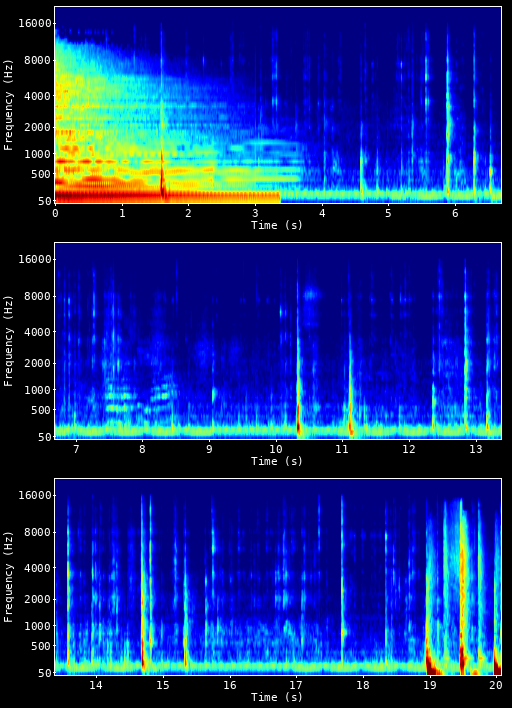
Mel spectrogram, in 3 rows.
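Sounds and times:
loud music: 0:00.0 - 0:03.7, 0:19.0 - 0:20.0
low hum: 0:00.0 - 0:04.0.

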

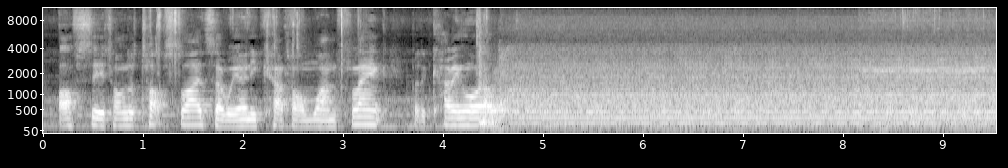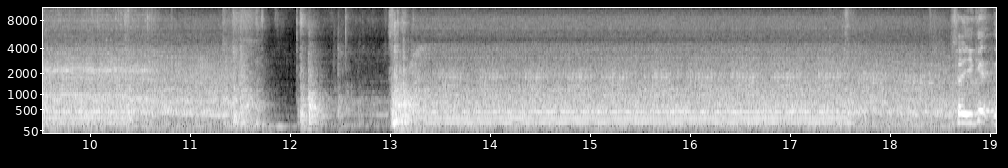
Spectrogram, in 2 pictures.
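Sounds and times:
machine clunk: 0:04.3 - 0:04.7, 0:11.3 - 0:13.4
lathe motor humming: 0:04.4 - 0:11.6, 0:13.0 - 0:19.0
lathe spindle winding down: 0:04.5 - 0:11.6, 0:13.0 - 0:19.0.

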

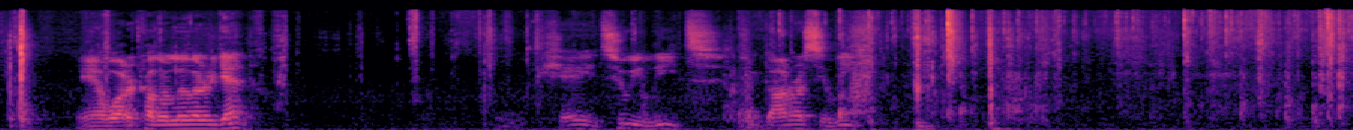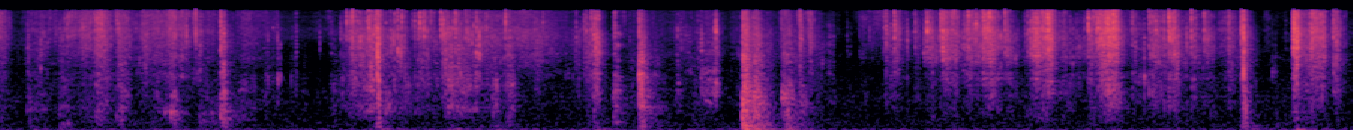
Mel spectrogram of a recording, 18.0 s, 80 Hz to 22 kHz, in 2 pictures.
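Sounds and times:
card pack wrapper tearing: 0:05.8 - 0:18.0
plastic shrink wrap crinkling: 0:05.8 - 0:18.0.

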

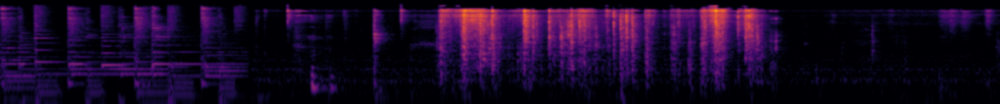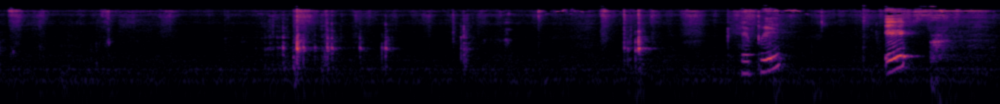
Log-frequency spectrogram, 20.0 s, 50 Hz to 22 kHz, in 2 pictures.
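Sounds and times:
paper bag crinkling: 0:04.4 - 0:07.8.

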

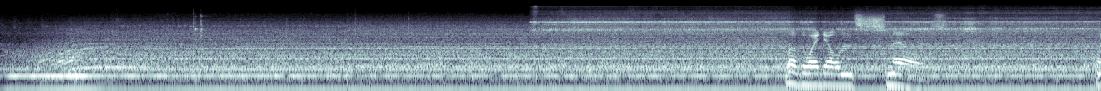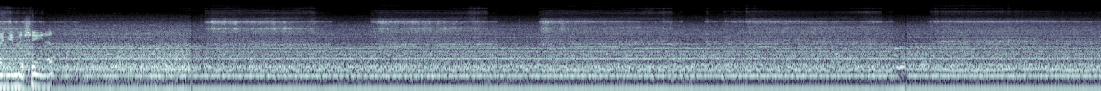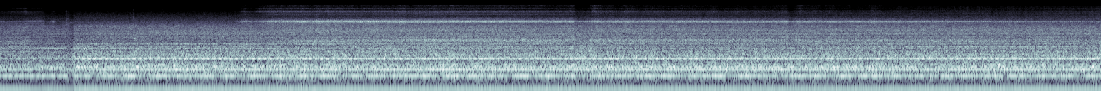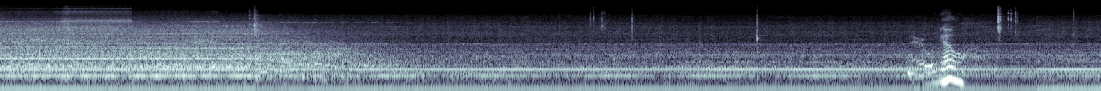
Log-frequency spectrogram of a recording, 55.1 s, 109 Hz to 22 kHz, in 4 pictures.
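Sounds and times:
metal lathe gear drive whining: 0:00.0 - 0:47.7
lathe tool cutting plastic: 0:06.4 - 0:28.4, 0:30.5 - 0:46.3.

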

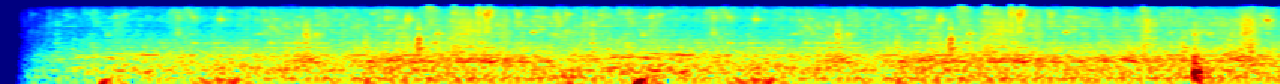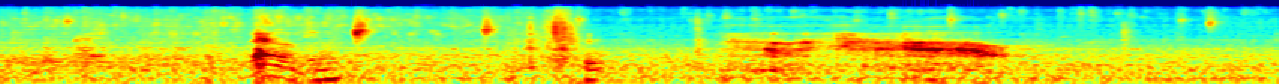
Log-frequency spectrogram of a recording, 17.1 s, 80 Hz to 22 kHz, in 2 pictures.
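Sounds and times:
faucet running into sink: 0:00.4 - 0:12.4.

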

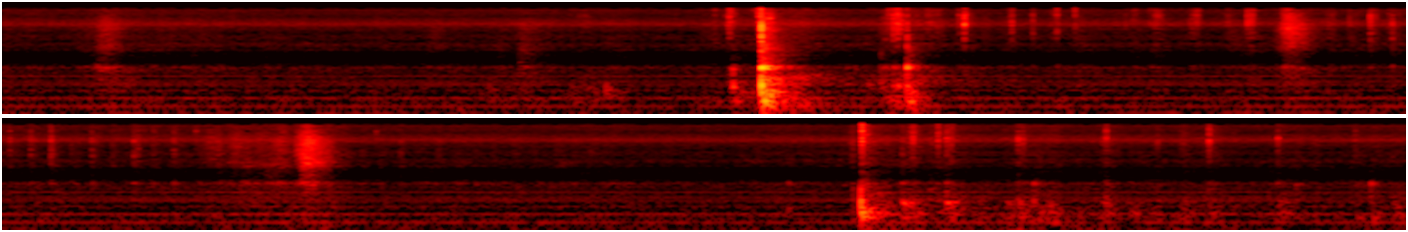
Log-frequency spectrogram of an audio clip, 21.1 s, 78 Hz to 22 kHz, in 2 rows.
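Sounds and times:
guinea pig crunching greens: 0:04.3 - 0:15.4, 0:16.3 - 0:21.0.

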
